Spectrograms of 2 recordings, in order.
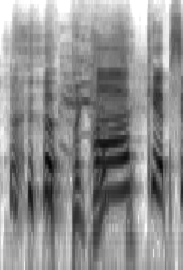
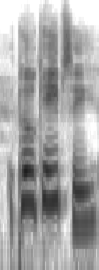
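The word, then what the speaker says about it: Poughkeepsie: So y'all saying it pipsy p I just the way it's on the way spelled the way it's spelled. Yeah. Like do but with a P. Yeah. It's like pookeepsy.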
